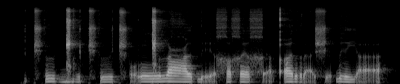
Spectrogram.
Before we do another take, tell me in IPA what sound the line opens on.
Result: t͡ʃʼ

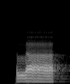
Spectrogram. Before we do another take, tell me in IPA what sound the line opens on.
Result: l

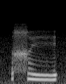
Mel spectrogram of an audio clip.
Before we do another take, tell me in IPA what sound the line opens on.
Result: χ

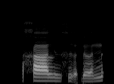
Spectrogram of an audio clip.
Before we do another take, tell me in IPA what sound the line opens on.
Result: x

